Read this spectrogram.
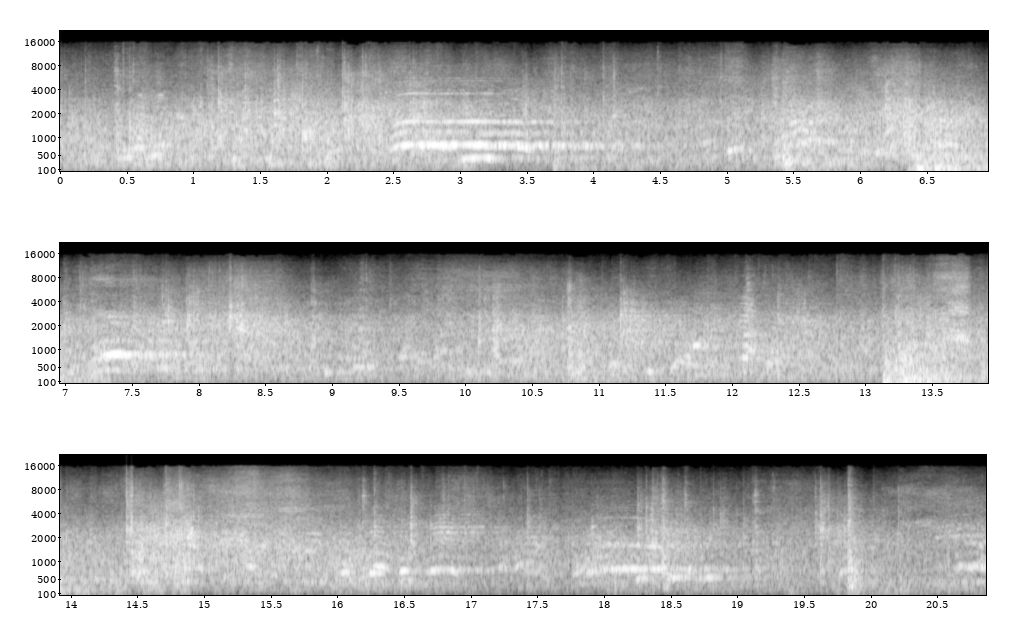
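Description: Skates scrape and hiss across the ice in an echoing rink.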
